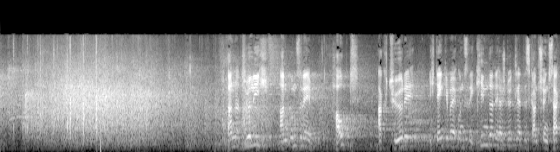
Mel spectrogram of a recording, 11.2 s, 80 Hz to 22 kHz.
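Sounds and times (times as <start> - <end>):
audience applause: 0.0 - 4.3
speech: 4.6 - 11.1.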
